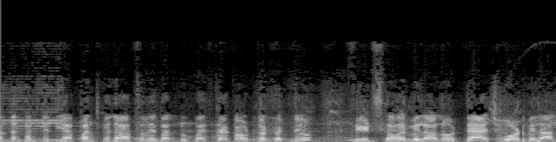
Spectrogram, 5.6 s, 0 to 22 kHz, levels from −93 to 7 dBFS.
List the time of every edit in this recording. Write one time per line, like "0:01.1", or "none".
none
